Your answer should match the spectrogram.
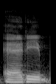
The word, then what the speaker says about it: DeepL: 딥풀이라고 발음하는 사람도 있는데 저는 딥엘이 맞지 않나라고 생각을 하고요.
